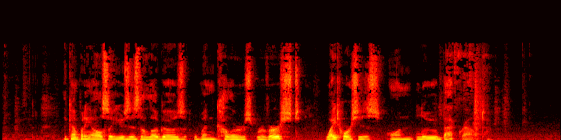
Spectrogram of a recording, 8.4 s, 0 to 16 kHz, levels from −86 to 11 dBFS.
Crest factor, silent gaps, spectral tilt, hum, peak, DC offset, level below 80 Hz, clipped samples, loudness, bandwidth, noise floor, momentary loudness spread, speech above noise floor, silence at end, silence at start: 18 dB; none; -6 dB/octave; none; -4 dBFS; under 0.1%; -54 dBFS; under 0.1%; -22 LUFS; 11.5 kHz; -59 dBFS; 15 LU; 38 dB; 1.1 s; 0.95 s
